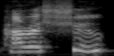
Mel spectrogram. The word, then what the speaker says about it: parachute: Sh, our new spelling of the sh sound. And then the oo sound is our split digraph. So parachute, the oo sound at the end is the split digraph.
